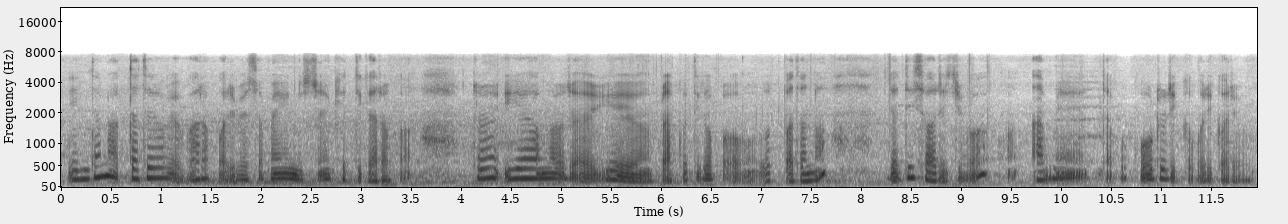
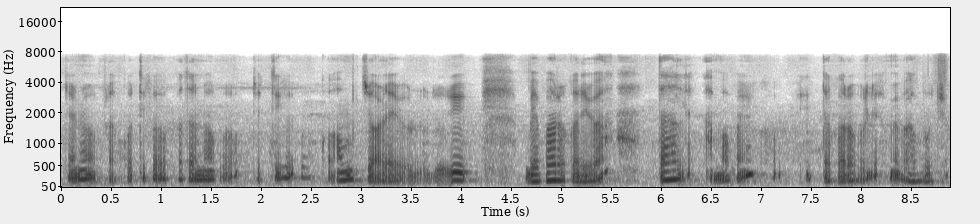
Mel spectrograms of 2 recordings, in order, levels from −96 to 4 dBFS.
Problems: constant background noise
